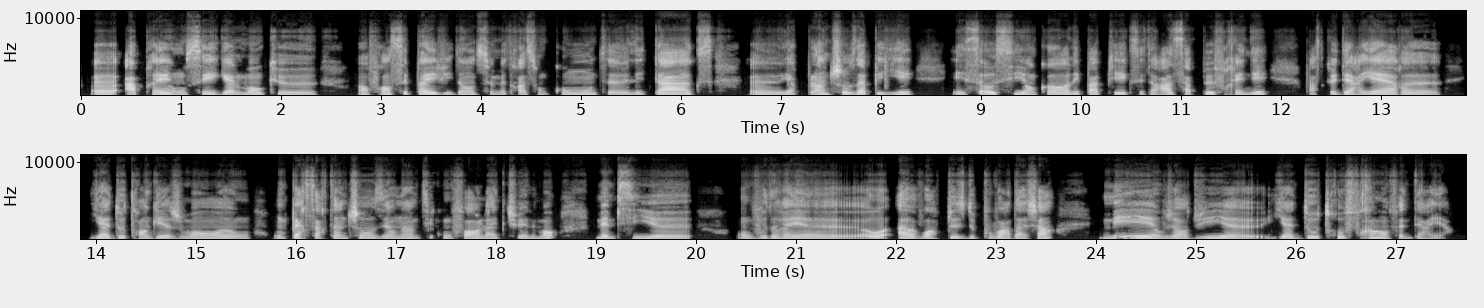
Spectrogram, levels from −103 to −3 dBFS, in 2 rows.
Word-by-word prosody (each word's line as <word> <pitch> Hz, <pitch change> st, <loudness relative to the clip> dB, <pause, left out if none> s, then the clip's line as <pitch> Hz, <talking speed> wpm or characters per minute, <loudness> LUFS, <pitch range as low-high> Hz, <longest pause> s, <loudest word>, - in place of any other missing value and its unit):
Heu, 155 Hz, 0 st, +5 dB
après 155 Hz, +9 st, +5 dB
on 175 Hz, -4 st, -3 dB
sait 175 Hz, +3 st, +5 dB
également 160 Hz, +7 st, +2 dB
qu'en 155 Hz, -3 st, -4 dB
France 215 Hz, +7 st, 0 dB
c'est -, -, -3 dB
pas 180 Hz, +1 st, +6 dB
évident 185 Hz, +1 st, 0 dB
de -, -, -4 dB
se 160 Hz, -, 0 dB
mettre 160 Hz, 0 st, -8 dB
à -, -, +3 dB
son 160 Hz, -1 st, -4 dB
compte, 210 Hz, 0 st, -4 dB
heu, 155 Hz, -1 st, -1 dB
les 155 Hz, 0 st, -5 dB
taxes, 200 Hz, 0 st, +5 dB, 0.4 s
heu, 150 Hz, 0 st, -1 dB
il -, -, -4 dB
y -, -, +3 dB
a 145 Hz, -, -2 dB
plein 225 Hz, -, +2 dB
de 205 Hz, -, -4 dB
choses 210 Hz, -1 st, +5 dB
à 190 Hz, -, +6 dB
payer 190 Hz, +8 st, -1 dB, 0.4 s
et 155 Hz, -, -3 dB
ça -, -, +1 dB
aussi, 225 Hz, +1 st, +1 dB
encore, 205 Hz, +3 st, +1 dB
les 165 Hz, -4 st, -1 dB
papiers 160 Hz, +6 st, 0 dB
et -, -, -2 dB
cetera 165 Hz, +7 st, -1 dB
ça 165 Hz, -7 st, -1 dB
peut 220 Hz, -, +2 dB
freiner, 215 Hz, +3 st, -1 dB, 0.4 s
parce -, -, -5 dB
que -, -, 0 dB
derrière, 175 Hz, +7 st, +4 dB
heu, 160 Hz, -3 st, -1 dB, 0.4 s
il -, -, -10 dB
y -, -, +4 dB
a 155 Hz, -, +4 dB
d'autres 180 Hz, +5 st, -4 dB
engagements, 175 Hz, +3 st, -1 dB
heu, 170 Hz, -, -1 dB
on 160 Hz, 0 st, -7 dB, 0.2 s
on 160 Hz, -, -5 dB
perd 200 Hz, +6 st, +3 dB
certaines 190 Hz, -1 st, -2 dB
choses 285 Hz, -7 st, +2 dB
et -, -, 0 dB
on 160 Hz, -1 st, -4 dB
a -, -, -2 dB
un 155 Hz, -, -4 dB
petit 150 Hz, -, -9 dB
confort 170 Hz, +4 st, -1 dB
là 175 Hz, -, -2 dB
actuellement. 155 Hz, -, -2 dB, 0.4 s
Même 160 Hz, +1 st, +1 dB
si, 185 Hz, -1 st, -1 dB
heu, 155 Hz, -1 st, -1 dB, 0.5 s
on 155 Hz, -, -5 dB
voudrait, 155 Hz, -1 st, -1 dB
heu, -, -, -10 dB, 0.2 s
au -, -, +4 dB
avoir 160 Hz, +1 st, +1 dB
plus 195 Hz, -4 st, -3 dB
de 170 Hz, -, -3 dB
pouvoir 160 Hz, 0 st, -3 dB
d'achat 145 Hz, -, +3 dB, 0.5 s
mais 225 Hz, +8 st, +3 dB
aujourd'hui, 165 Hz, -, -2 dB
heu, 175 Hz, -4 st, 0 dB
il -, -, -16 dB
y 165 Hz, -, +2 dB
a 160 Hz, -, +1 dB
d'autres 190 Hz, +5 st, -1 dB
freins, 260 Hz, +8 st, 0 dB
en 210 Hz, -, -2 dB
fait, 80 Hz, -, -4 dB
derrière. -, -, -7 dB
170 Hz, 185 wpm, -24 LUFS, 155-200 Hz, 0.5 s, pas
